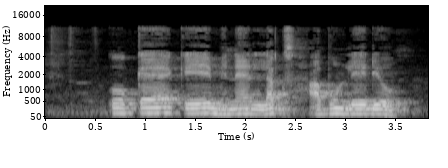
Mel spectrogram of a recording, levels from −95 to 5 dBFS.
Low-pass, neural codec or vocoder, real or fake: 10.8 kHz; none; real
